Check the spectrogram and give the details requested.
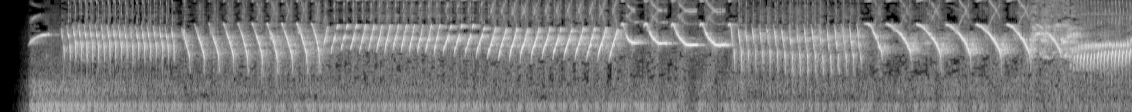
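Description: A canary sings a long, high, rolling song of rapid trills and repeated sweeping whistles, changing phrases every second or two without pause.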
